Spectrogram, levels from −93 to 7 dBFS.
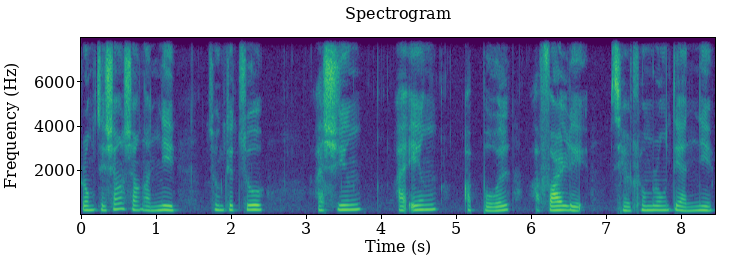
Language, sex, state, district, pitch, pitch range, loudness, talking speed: Mizo, female, Mizoram, Aizawl, 195 Hz, 185-210 Hz, -20 LUFS, 165 wpm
